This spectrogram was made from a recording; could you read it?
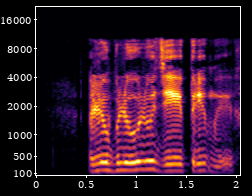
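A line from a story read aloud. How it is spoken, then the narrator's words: Laughing host. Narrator (Russian): рассмеялся хозяин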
